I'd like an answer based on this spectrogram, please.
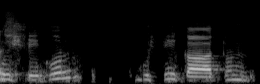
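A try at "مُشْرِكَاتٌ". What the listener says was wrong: بہت کا لمبا نہیں کریں گے، الف نہیں ہے ساتھ، ٹھیک ہے، زبر ہے، کافراتن، ابھی ہم دیکھیں گے جب جمع آئے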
